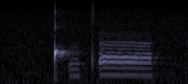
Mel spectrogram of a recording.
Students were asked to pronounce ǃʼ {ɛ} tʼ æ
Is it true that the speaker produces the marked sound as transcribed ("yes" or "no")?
no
